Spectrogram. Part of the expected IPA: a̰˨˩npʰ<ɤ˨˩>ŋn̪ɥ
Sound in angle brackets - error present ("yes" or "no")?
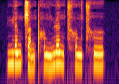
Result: yes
